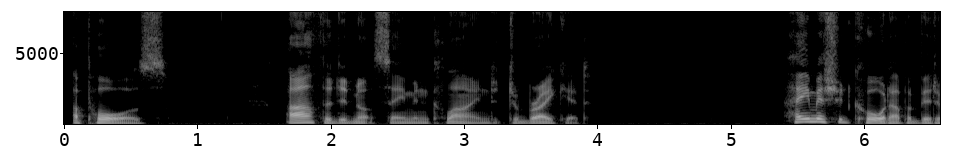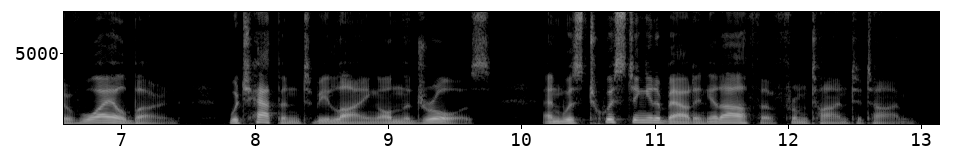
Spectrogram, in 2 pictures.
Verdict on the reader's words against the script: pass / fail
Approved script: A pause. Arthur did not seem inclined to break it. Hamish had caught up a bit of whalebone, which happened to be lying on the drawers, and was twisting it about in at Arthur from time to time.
pass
